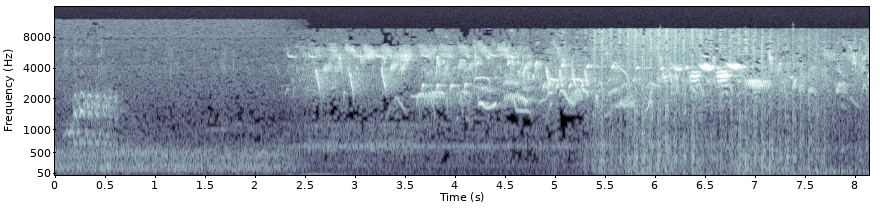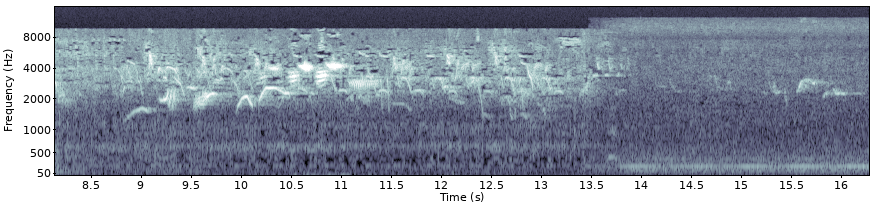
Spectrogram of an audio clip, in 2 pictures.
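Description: Several small songbirds chirping and singing in a busy overlapping chorus of short, quick high notes. The chorus starts a couple of seconds in and stops shortly before the end, with a rush of noise under it in the middle.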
